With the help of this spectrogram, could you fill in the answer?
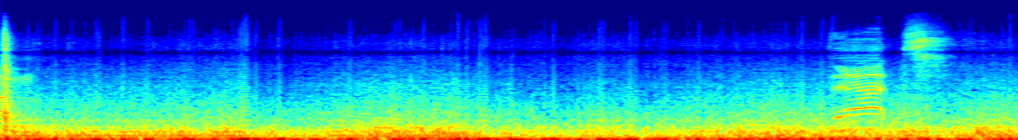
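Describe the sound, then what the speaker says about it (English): Wind gusting through an open window, a constant buffeting roar with low rumble and microphone rush, joined by a brief, faint voice toward the end. "let me close this window so that it's not super windy for you guys"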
